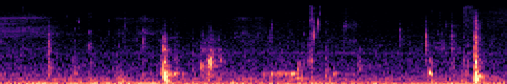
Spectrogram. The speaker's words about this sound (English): I just saw you heard me slurp, sorry.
